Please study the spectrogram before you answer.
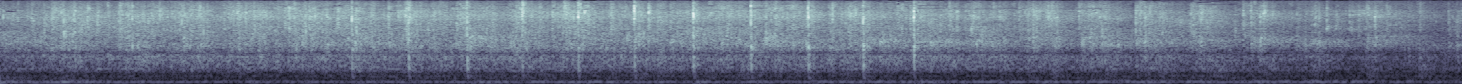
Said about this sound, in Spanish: Quiero en este momento recordar a, la hermana de la vicepresidenta, Marilena Moyano, una gran luchadora por los comedores y el vaso de leche, y decir, yo pido un aplauso para Marilena.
